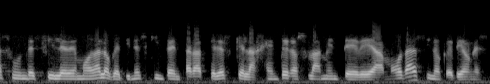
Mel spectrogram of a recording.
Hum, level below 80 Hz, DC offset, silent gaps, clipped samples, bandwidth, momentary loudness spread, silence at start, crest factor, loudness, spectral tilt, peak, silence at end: none; -60 dBFS; under 0.1%; none; under 0.1%; 8.6 kHz; 5 LU; 0 s; 12 dB; -24 LUFS; -6 dB/octave; -12 dBFS; 0.1 s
